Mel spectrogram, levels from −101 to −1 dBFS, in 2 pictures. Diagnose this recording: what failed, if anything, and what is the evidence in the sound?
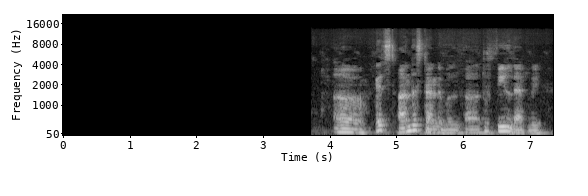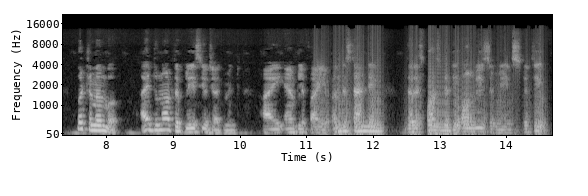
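From 11.11 s to the end, speech carries a robotic 100 Hz rattle. Buffer tearing: writer and reader cross each period, splicing in roughly a third of audio about 20 ms old.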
